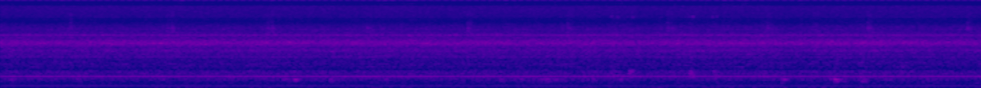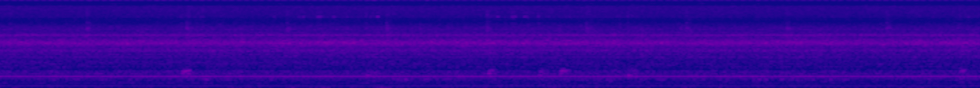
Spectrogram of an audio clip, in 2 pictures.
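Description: A small television speaker plays tinny game music with a steady hum.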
